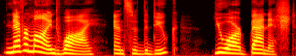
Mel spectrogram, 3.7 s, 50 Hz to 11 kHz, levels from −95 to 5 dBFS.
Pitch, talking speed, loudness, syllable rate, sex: 220 Hz, 145 wpm, -18 LUFS, 5.1 syllables/s, female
